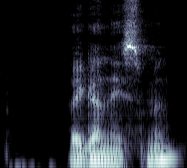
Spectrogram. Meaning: definite singular of veganisme
- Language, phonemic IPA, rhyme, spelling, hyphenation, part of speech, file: Norwegian Bokmål, /ˈʋɛɡanɪsmən/, -ən, veganismen, ve‧ga‧nis‧men, noun, Nb-veganismen.ogg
